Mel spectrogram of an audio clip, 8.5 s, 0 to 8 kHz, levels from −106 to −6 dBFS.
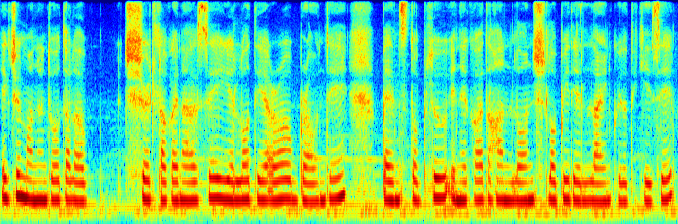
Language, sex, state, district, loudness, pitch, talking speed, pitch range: Nagamese, female, Nagaland, Kohima, -16 LUFS, 220 Hz, 175 wpm, 215-225 Hz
